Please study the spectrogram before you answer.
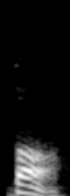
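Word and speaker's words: طاء: Next page, আমাদের এখানে যে হরফটি দেখছি আমরা সেটা হচ্ছে হলো ত। এটা একদমই সহজ, বাংলায় তর মতো, তবে এই হরফটি উচ্চারণের ক্ষেত্রে একটু মোটা হবে।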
